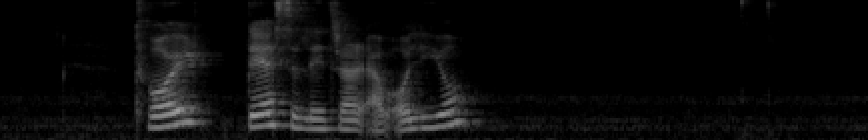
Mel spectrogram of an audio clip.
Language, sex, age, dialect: Faroese, female, 36-60, Norðurstreymoy/Eysturoy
